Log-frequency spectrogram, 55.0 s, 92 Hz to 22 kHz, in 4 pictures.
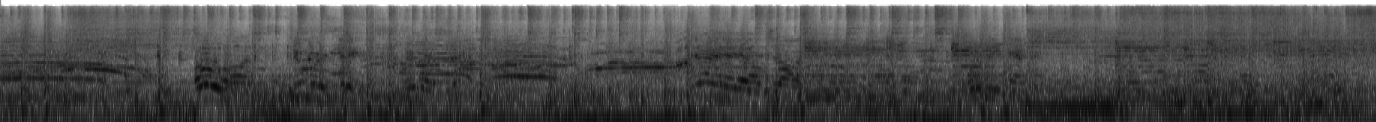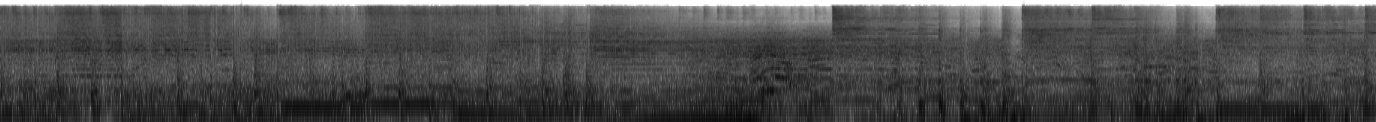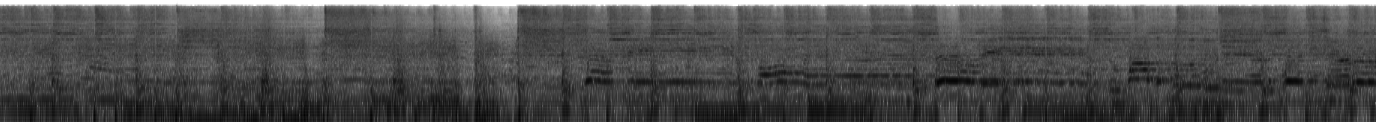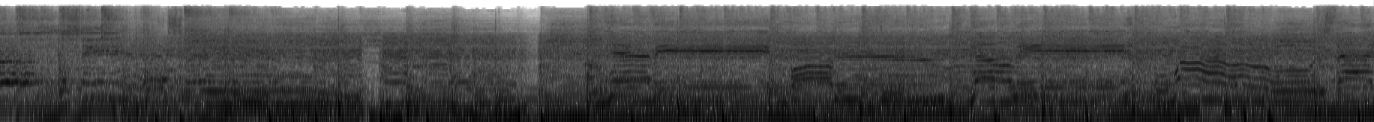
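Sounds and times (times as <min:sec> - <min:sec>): bass guitar: 0:00.0 - 0:55.0
drum kit: 0:00.0 - 0:55.0
electric guitar: 0:00.0 - 0:55.0.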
